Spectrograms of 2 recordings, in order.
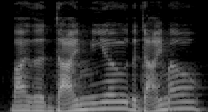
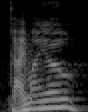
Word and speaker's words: daimyo: These words were first spoken by the daimyo, daimyo?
